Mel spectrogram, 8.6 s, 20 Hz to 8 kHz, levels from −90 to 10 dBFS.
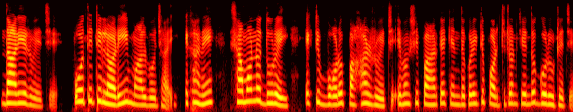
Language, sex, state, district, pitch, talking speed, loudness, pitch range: Bengali, female, West Bengal, Purulia, 255 Hz, 160 wpm, -20 LUFS, 230-270 Hz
